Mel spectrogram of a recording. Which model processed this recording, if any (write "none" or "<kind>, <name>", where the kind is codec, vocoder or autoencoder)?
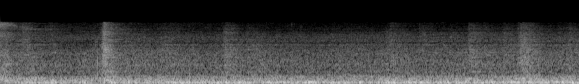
none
